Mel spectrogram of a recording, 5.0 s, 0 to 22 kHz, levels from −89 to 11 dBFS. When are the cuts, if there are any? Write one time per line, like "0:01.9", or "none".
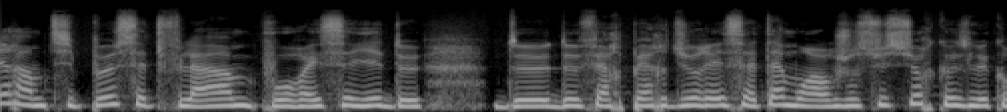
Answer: none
